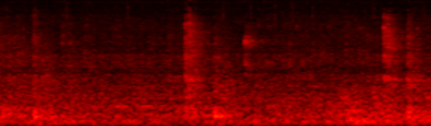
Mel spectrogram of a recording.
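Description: Faint trickle of hot water being poured onto coarse coffee grounds in a French press, with a light click about a second in and another near the end.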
